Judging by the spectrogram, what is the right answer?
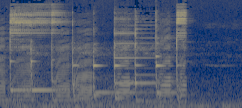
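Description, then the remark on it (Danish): A phone ringtone plays a bright, melodic electronic tune in quick bursts of notes, fairly loud, cutting off abruptly with no voices around it. “Nå, nu ringer”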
